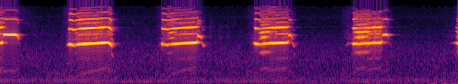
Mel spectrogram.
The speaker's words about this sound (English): That squeaking is actually from a mighty American bald eagle.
